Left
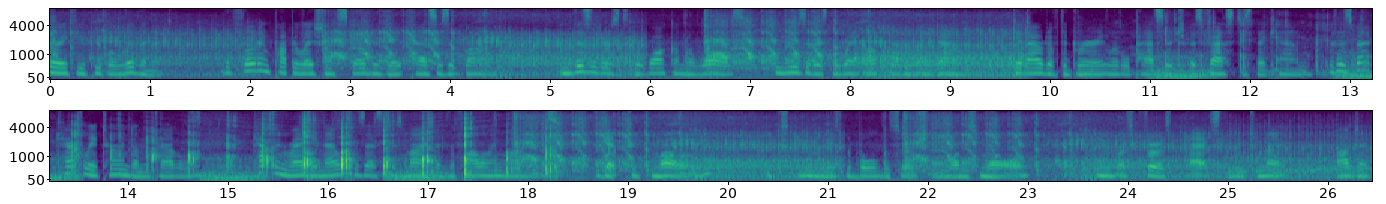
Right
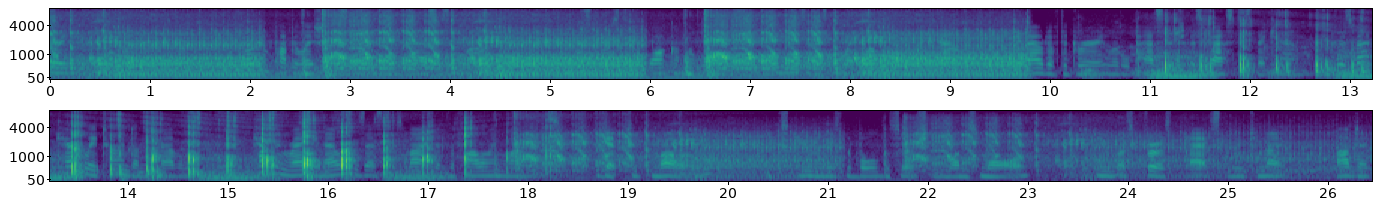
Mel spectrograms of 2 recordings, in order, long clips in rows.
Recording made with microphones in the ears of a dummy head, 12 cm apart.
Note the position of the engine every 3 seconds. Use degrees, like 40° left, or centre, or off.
50° right, 40° right, 20° right, centre, 20° left, 40° left, 40° left, 50° left, 50° left.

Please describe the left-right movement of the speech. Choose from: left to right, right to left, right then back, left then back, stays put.
stays put.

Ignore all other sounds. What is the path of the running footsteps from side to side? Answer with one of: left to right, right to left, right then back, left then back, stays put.
right to left.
